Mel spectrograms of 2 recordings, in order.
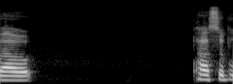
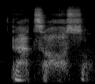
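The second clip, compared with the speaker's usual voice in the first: imitated hushed, whispered amazement; awed whisper; 14 dB quieter than usual. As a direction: whisper it as if awestruck. Coach's awed reaction, retold.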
